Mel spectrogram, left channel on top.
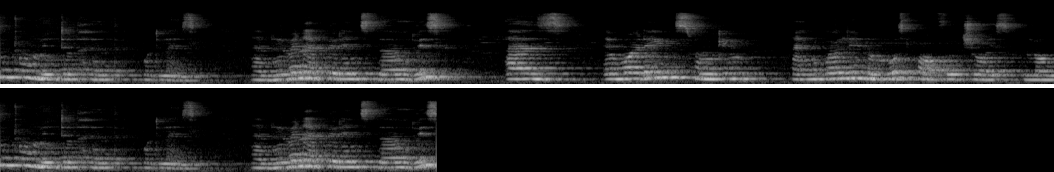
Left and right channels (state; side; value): drops out; right; at 4.4 s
